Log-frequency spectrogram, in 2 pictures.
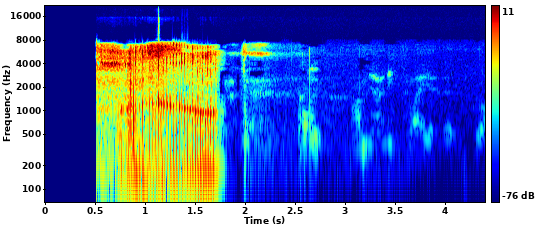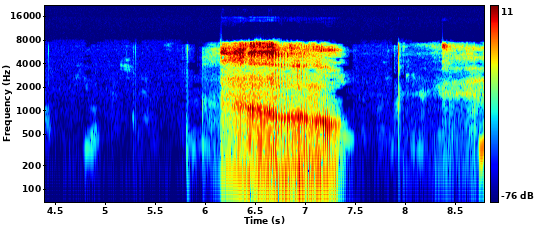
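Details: Man in deep sleep snoring loudly, likened to a pig honking: two long, harsh, honking snorts several seconds apart with near silence between.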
